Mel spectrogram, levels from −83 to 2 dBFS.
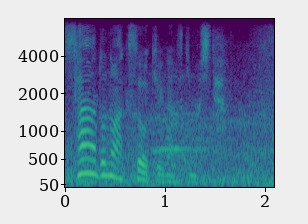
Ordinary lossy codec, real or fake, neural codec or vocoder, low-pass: Opus, 24 kbps; real; none; 7.2 kHz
